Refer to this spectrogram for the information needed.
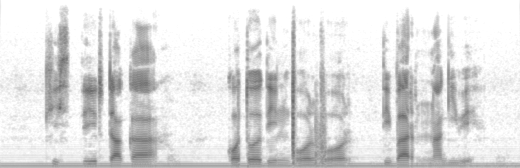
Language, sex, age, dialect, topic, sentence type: Bengali, male, 18-24, Rajbangshi, banking, question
